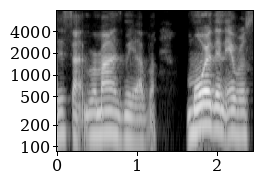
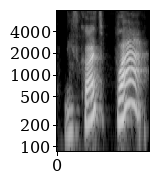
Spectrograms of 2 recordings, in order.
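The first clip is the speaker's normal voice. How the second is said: higher, sing-song, rising on "fly"; playful repeat; 6 semitones higher than usual. Real, not acted. To viewers admiring the deck, sing-song "fly". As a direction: savor "fly" with a lift, showing off.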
